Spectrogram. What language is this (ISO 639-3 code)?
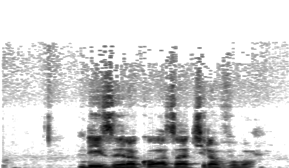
kin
